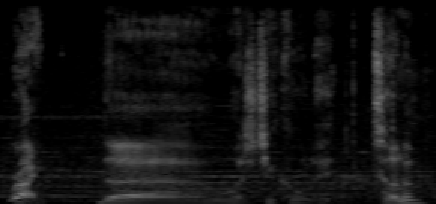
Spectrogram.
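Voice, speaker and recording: Low-voiced, curious adventurer. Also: male voice, huge pitch swings, a little slow, over music. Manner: inquisitive, conversational. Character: curious, encouraging adult male adventurer companion. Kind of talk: video game dialogue acting.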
